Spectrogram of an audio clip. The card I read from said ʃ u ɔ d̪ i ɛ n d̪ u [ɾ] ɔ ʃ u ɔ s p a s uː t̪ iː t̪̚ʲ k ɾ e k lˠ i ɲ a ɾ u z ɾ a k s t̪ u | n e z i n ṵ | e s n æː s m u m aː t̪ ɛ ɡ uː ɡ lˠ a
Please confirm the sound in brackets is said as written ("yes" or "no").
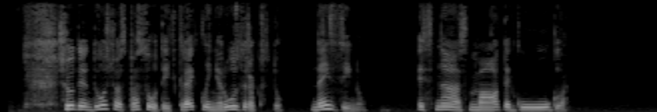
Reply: no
